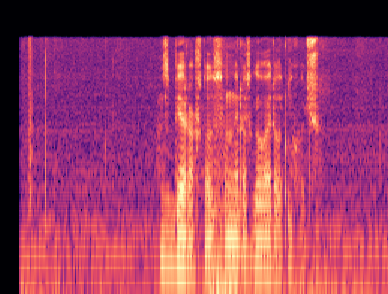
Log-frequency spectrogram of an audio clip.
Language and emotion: Russian, neutral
